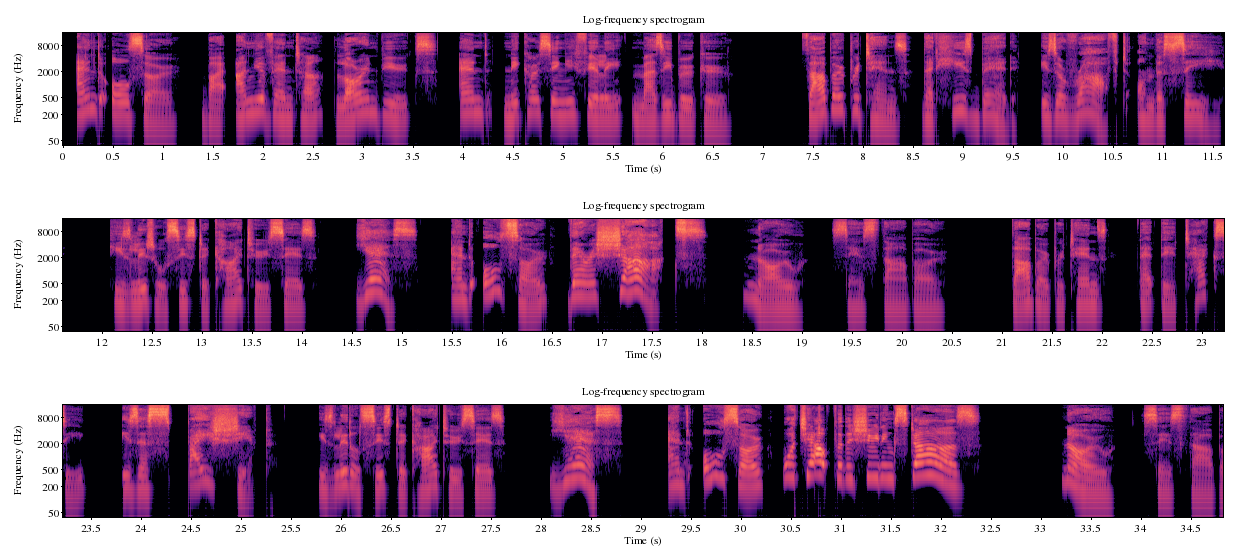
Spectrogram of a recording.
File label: AudioBook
